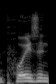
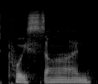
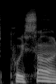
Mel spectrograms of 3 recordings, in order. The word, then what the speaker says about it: Poisson: poisson is yep and it's a French name it's like it sounds like poison sounds like poison you know students always used to say is that the poison distribution I'd say no it's poisson it's poisson it's like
